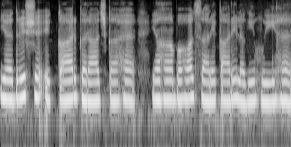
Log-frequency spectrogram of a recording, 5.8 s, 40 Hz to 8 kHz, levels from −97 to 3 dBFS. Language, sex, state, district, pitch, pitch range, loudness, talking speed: Hindi, female, Jharkhand, Ranchi, 215 Hz, 205-220 Hz, -13 LUFS, 145 wpm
